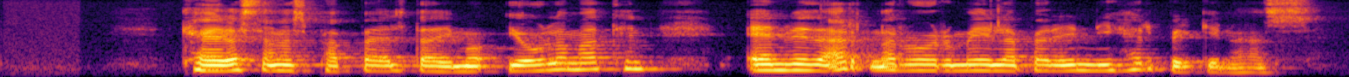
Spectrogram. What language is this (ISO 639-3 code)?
isl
